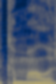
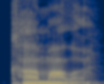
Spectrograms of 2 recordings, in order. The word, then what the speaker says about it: Kamala: So, she's wearing a Camala shirt. Kamala. Kamala.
